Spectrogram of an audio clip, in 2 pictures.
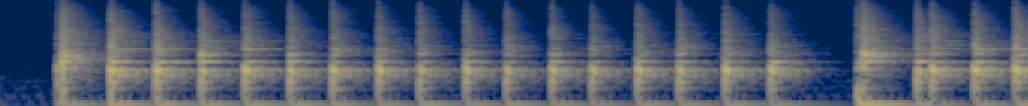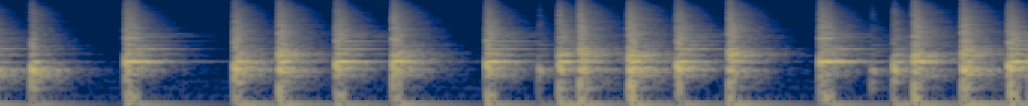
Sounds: Wood block

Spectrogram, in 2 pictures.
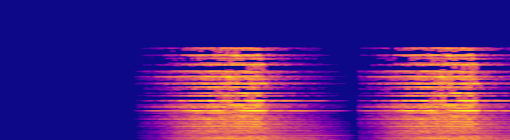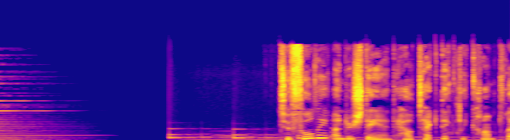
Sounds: Music, Speech

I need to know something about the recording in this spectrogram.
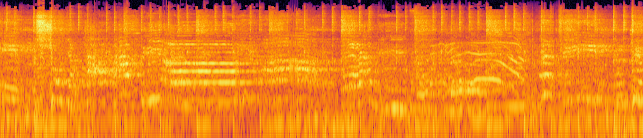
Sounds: Music

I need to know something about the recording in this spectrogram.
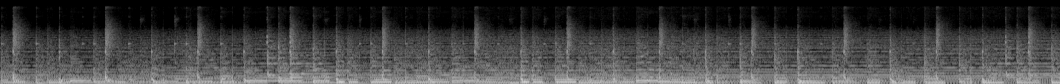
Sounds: Background music, Music

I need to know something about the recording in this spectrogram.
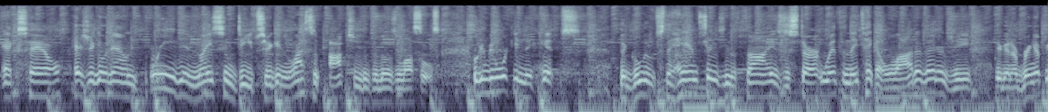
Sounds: Music, Speech

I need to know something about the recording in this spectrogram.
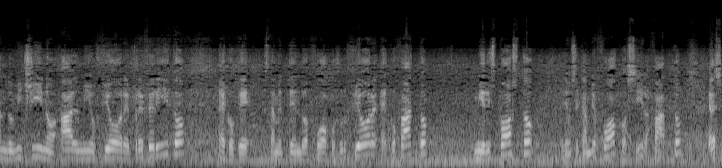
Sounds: Speech

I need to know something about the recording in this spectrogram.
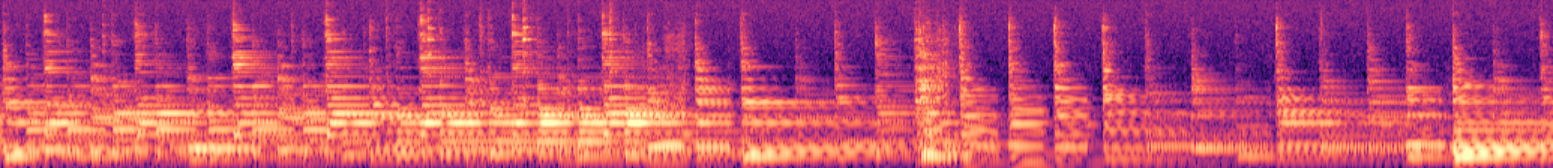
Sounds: Musical instrument, Acoustic guitar, Plucked string instrument, Music, Guitar

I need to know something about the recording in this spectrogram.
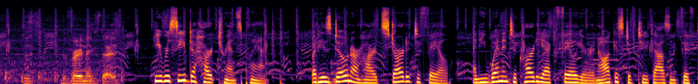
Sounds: Speech, Music

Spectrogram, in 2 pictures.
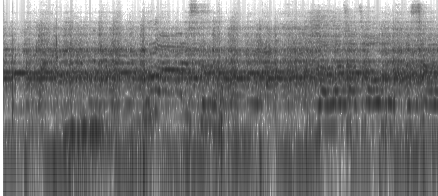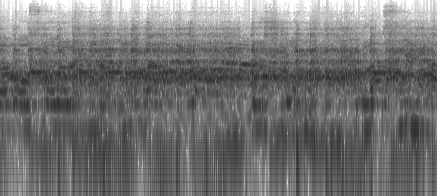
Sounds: Music, Rock music

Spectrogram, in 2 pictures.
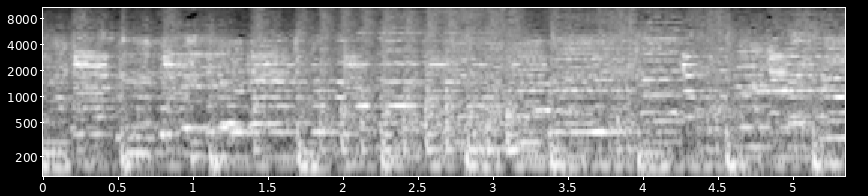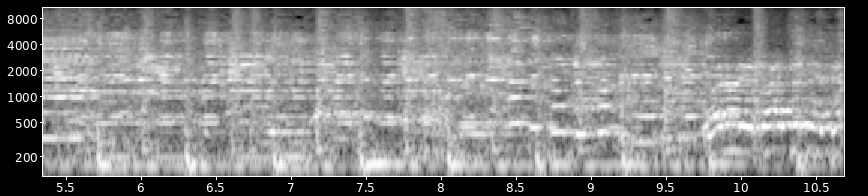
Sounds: Drum kit, Accordion, Musical instrument, Speech, Music

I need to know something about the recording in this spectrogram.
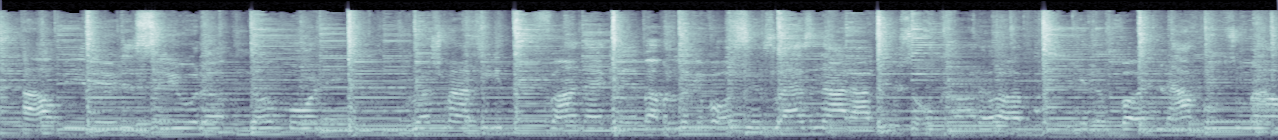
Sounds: Music

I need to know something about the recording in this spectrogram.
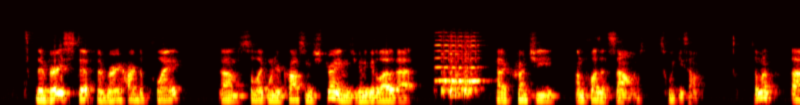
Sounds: Musical instrument, Speech, fiddle, Music

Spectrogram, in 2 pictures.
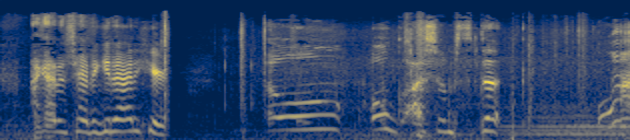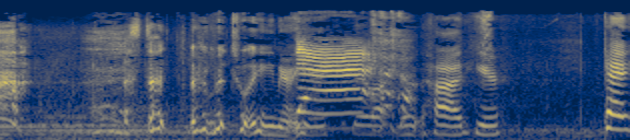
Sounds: Babbling, Speech, people babbling

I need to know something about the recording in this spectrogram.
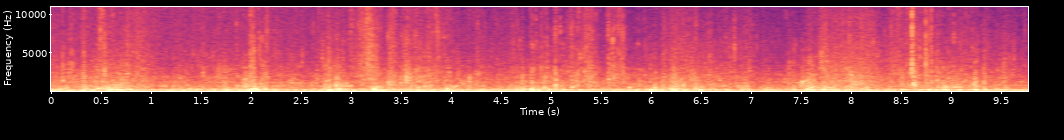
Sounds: Rowboat, Wind noise (microphone), canoe, Water vehicle, Wind

